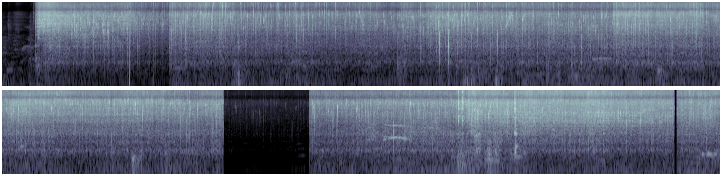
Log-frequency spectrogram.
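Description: Sliced onions and green chillies sizzling in hot oil in a metal wok, with occasional clicks and scrapes of stirring. The sizzle starts suddenly about half a second in, stops for about two seconds past the middle, then carries on.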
